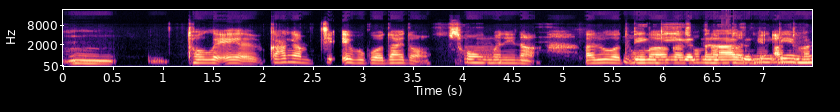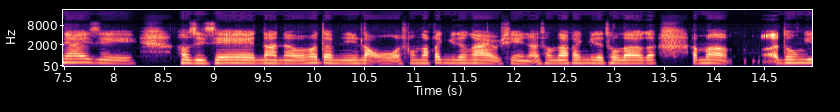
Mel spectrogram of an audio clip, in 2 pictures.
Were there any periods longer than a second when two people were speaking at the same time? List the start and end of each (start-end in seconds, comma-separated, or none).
5.7-7.5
